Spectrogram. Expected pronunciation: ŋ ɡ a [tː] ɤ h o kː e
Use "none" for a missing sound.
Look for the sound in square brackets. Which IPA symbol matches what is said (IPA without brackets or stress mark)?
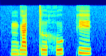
tː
